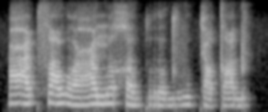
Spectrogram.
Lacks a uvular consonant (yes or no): no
